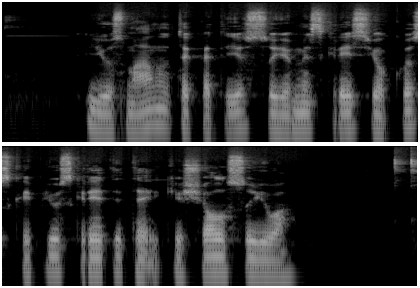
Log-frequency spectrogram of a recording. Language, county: Lithuanian, Marijampolė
